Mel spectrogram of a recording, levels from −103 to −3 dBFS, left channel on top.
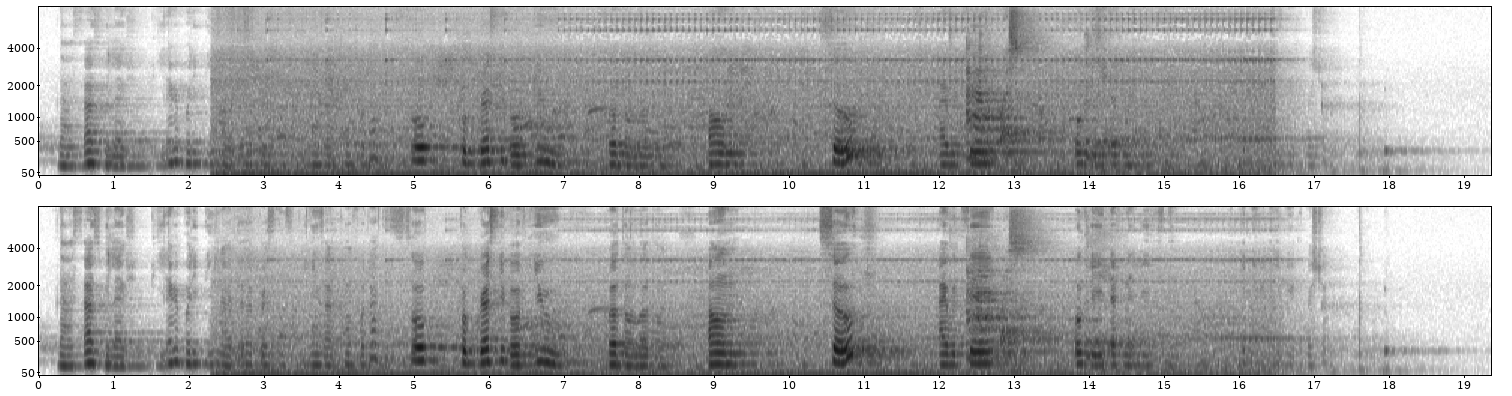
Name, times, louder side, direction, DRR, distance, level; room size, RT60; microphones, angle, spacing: voice 1, 0.3-1.2 1.6-4.5 5.0-5.2 5.6-7.0 7.6-8.4 8.9-9.3 10.4-11.1 12.0-12.8 13.8-15.2 16.1-17.0, right 3 dB, 45° right, 14 dB, 0.5 m, -26 dB
sound 1, 2.3-16.5, left 2 dB, 45° left, 0.6 m, -35 dB
voice 2, 12.4-13.1 13.9-14.2, left 2 dB, 30° left, 0 dB, 1.5 m, -29 dB
14.0 x 11.0 x 6.2 m, 2.6 s
head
